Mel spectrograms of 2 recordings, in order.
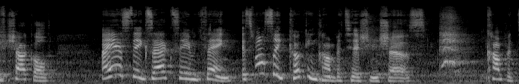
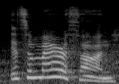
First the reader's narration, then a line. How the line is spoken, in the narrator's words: slurred Tony, and Tony's slurring was a sure sign this had gotten way out of control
